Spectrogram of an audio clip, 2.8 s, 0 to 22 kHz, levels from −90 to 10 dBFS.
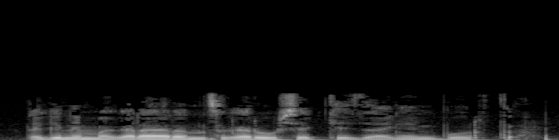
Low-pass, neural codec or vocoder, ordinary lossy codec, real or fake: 7.2 kHz; none; MP3, 32 kbps; real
